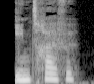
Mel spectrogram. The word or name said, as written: INDTRUFFEN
